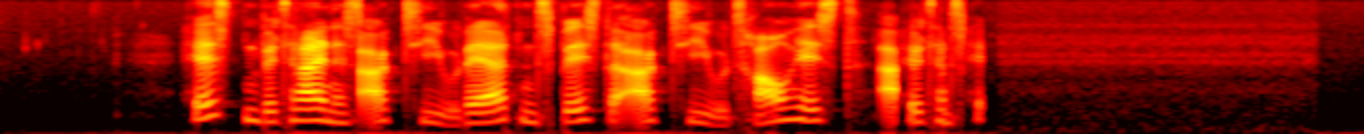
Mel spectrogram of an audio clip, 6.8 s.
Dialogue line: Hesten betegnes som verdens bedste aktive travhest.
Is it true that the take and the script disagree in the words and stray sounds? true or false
true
